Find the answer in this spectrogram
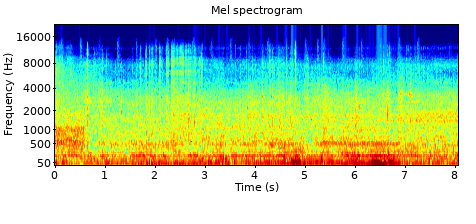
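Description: A car engine running close by, a steady low rumble that swells briefly about six seconds in.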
